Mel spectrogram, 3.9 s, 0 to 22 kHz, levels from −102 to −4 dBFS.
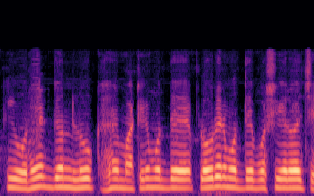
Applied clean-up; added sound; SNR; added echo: neural separator model SepFormer DNS4.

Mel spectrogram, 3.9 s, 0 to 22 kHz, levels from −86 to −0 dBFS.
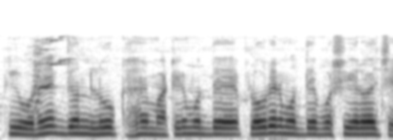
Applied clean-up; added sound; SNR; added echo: none; Squeak; 14 dB; none.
